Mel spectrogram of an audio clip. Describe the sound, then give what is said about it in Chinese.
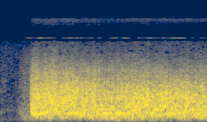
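Thunder accompanying lightning bursts in with a sudden loud crack, then rolls on as a sustained, heavy low rumble. “突然外面闪电夹着雷声”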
